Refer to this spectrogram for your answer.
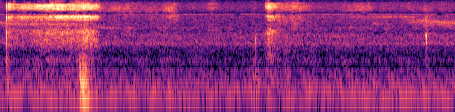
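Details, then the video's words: Pug puppy Sir Pugsly Pugsworth, all tuckered out and asleep, gives a short snort followed by gentle airy snoring breaths, faint against a constant low electrical hum. "Cute Pug Puppy Snoring | Sir Pugsly Pugsworth Tuckered Out!"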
